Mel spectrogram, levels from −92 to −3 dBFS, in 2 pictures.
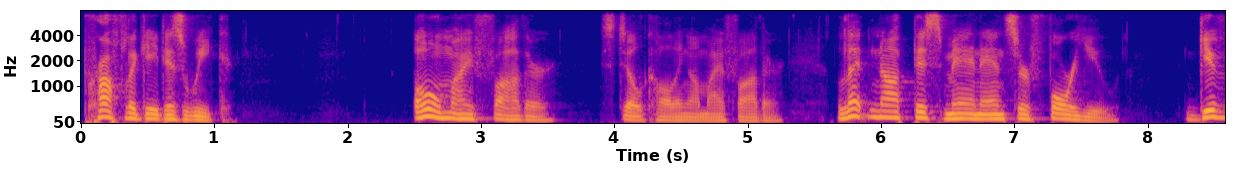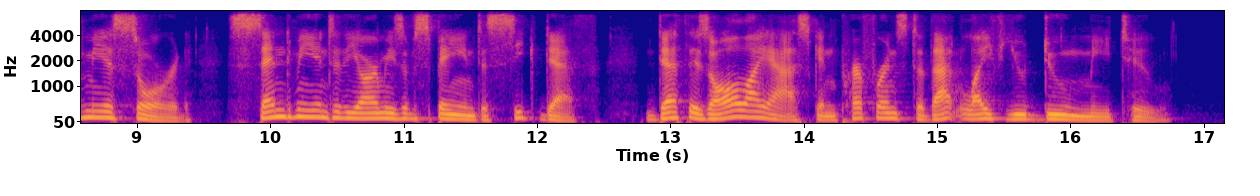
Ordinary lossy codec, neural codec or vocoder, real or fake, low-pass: Opus, 32 kbps; none; real; 7.2 kHz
